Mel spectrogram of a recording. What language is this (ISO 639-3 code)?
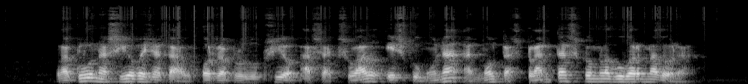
cat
